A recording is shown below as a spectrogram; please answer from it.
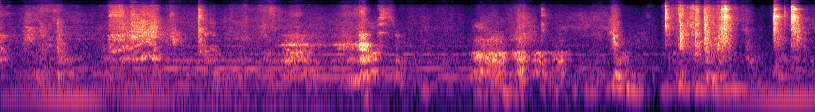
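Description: Irregular scuffing and scraping of people clambering over rock in a narrow mine passage, over a steady low hum.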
